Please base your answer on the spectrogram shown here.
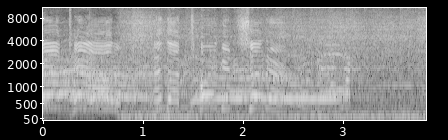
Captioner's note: crowd cheering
